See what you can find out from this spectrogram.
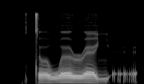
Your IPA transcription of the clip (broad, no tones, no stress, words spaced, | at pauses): tɤwə ɹɛʎɛ̰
